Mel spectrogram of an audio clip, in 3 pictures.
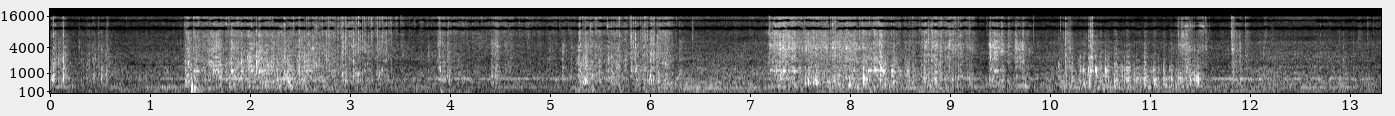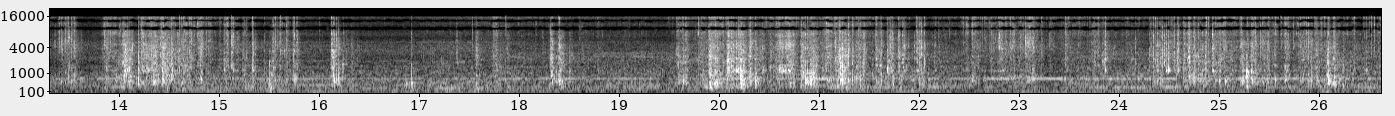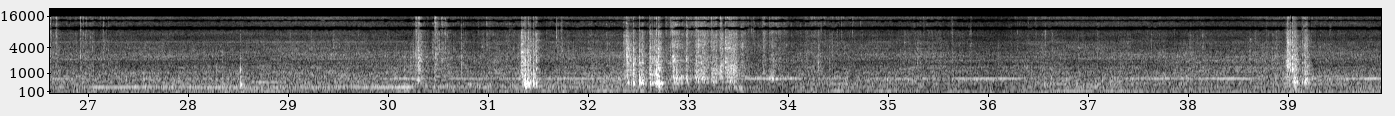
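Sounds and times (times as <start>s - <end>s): debris crackling in vacuum: 0.0s - 6.5s, 7.1s - 12.2s, 13.1s - 18.6s, 19.5s - 27.1s, 32.3s - 34.4s
vacuum cleaner running: 0.0s - 39.9s.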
